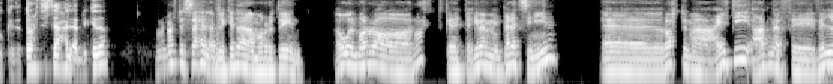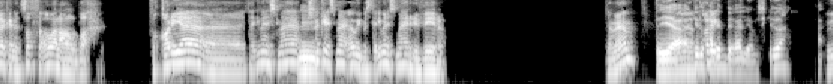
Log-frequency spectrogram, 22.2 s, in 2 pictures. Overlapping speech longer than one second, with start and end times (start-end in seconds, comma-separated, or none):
none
